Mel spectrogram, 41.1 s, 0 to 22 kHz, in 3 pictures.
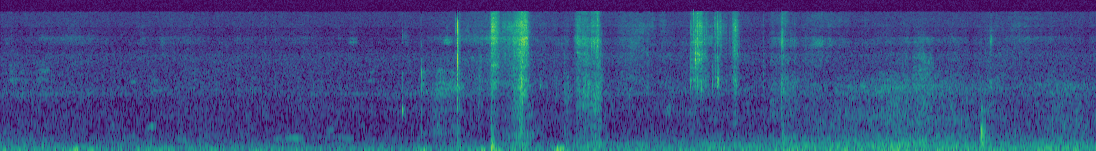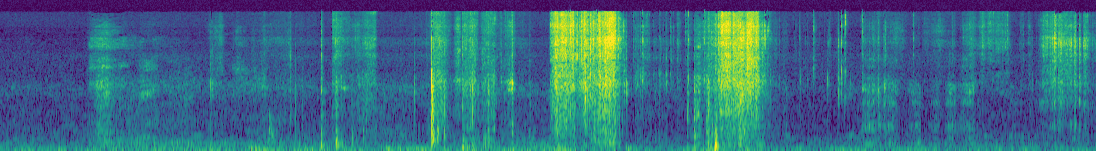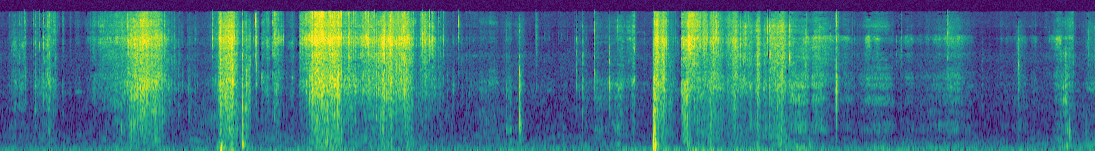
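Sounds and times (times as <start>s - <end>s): plastic wrapping crinkling: 20.6s - 24.4s, 26.6s - 33.2s.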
